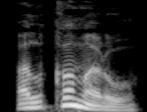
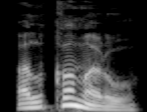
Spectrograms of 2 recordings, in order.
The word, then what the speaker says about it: القمر: al-qamar, meaning the moon, in which the al is pronounced clearly with the definite noun. القمر القمر الكلب الكلب الباب الباب.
